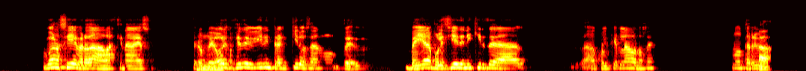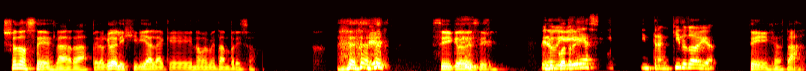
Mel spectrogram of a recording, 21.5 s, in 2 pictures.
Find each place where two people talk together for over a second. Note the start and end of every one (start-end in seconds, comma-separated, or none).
none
